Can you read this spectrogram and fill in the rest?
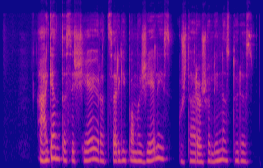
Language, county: Lithuanian, Klaipėda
